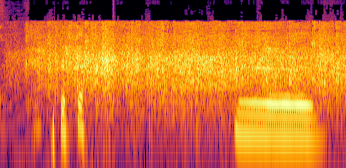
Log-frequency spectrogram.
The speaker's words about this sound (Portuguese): Aí não, depois dessa merece um aplauso.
